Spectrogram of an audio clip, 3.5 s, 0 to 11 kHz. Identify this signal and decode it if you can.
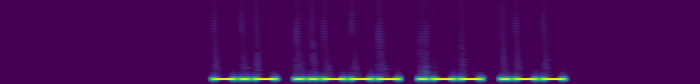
Morse code, heard as a keyed tone, about 36 wpm, 700 Hz. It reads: K2WW
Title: USA Call Signs - 2x Character Spacing - 35wpm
